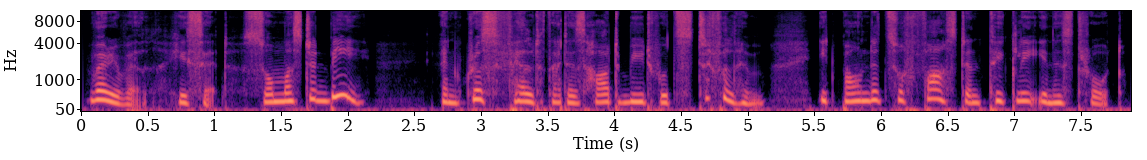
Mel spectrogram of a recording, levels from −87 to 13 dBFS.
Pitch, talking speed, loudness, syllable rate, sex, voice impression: 225 Hz, 200 wpm, -19 LUFS, 4.8 syllables/s, female, very feminine, adult-like, slightly middle-aged, thin, tensed, slightly powerful, bright, hard, clear, slightly fluent, cute, very intellectual, refreshing, sincere, slightly calm, friendly, reassuring, very unique, slightly elegant, wild, slightly sweet, lively, strict, intense, sharp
